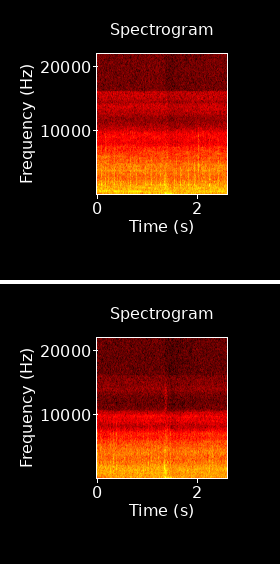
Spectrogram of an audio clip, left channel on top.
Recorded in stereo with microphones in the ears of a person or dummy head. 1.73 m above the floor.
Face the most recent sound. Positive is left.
turn(degrees=-30)  # may be behind; listen again after turning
